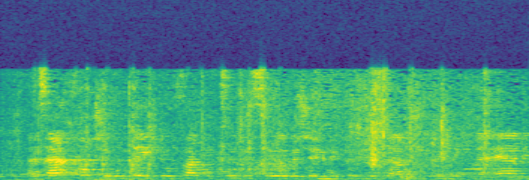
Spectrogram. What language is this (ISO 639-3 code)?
heb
